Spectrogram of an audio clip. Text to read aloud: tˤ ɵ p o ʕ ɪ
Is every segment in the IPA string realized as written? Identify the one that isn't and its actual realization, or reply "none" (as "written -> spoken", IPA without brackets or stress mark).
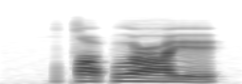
ɵ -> o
